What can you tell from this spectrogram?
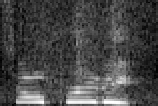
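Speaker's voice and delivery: high, delighted coo over the corn; a sudden high squeal of delight. Real, not acted. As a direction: gush over how pretty it looks. Admiring the cooked corn.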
